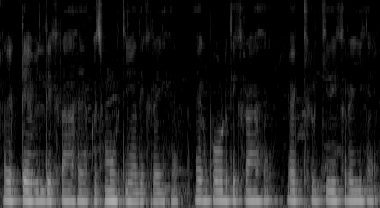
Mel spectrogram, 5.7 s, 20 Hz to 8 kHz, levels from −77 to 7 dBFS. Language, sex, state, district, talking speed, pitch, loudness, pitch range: Hindi, male, Uttar Pradesh, Budaun, 220 wpm, 140 Hz, -32 LUFS, 135-140 Hz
